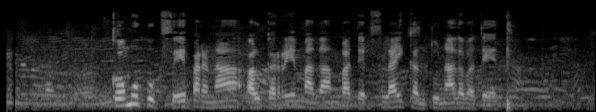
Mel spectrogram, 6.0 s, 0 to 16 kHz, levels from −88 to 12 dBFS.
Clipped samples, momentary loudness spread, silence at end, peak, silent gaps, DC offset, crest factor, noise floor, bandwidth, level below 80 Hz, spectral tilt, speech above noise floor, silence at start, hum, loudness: under 0.1%; 18 LU; 0 s; -10 dBFS; none; under 0.1%; 20 dB; -52 dBFS; 11.5 kHz; -78 dBFS; -3.5 dB/octave; 22 dB; 0.05 s; none; -30 LUFS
